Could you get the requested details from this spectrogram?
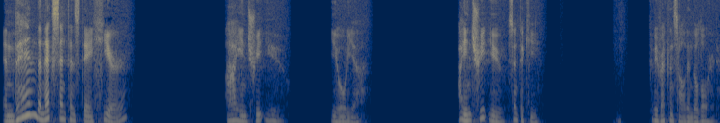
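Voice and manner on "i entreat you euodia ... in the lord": much softer, near-whispered entreaty; hushed reading. Acted. Letter read aloud to a stunned church, hushed. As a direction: let the plea fall into a hush. And you could hear a pin drop.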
